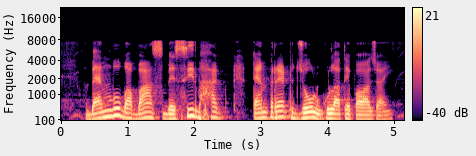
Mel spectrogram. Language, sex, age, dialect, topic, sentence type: Bengali, male, 18-24, Jharkhandi, agriculture, statement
